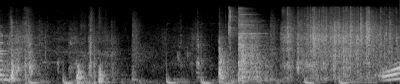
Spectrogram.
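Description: A cardboard shoe box being handled and opened, with paper rustling most strongly in the second half, over a backing track with a steady kick-drum beat about twice a second.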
